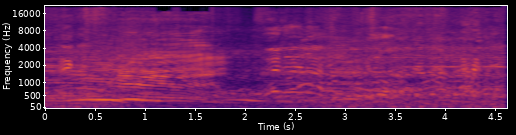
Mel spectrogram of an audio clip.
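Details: Sahiwal bull calves at a cattle market in Sherpur, Bangladesh, on 4 March: a drawn-out low moo with a slight fall, under steady crowd chatter and bargaining voices.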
